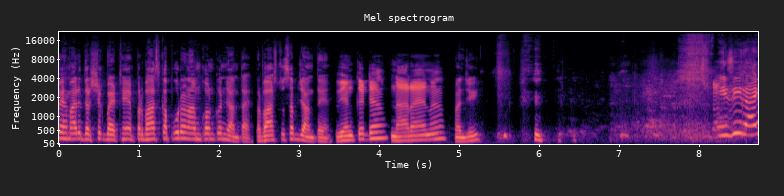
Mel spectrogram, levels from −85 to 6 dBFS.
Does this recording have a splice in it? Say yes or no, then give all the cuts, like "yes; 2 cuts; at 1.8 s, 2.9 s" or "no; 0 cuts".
yes; 4 cuts; at 2.4 s, 3.4 s, 4.1 s, 5.2 s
